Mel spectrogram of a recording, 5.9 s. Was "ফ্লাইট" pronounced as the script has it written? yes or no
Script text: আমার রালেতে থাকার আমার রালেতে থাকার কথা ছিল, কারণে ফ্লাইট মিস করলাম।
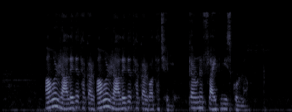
yes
